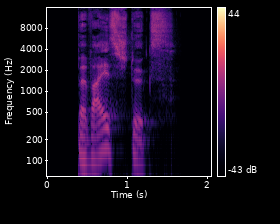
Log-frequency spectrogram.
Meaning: genitive singular of Beweisstück
- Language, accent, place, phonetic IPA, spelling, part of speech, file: German, Germany, Berlin, [bəˈvaɪ̯sˌʃtʏks], Beweisstücks, noun, De-Beweisstücks.ogg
